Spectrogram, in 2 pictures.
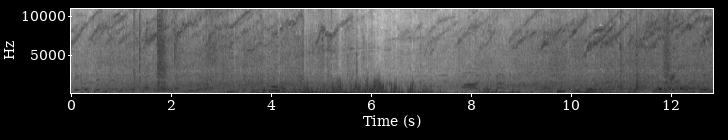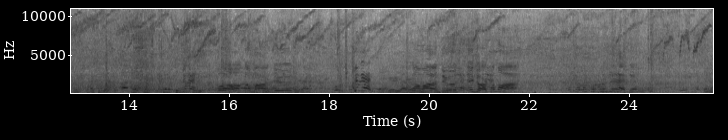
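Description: Small electric model cars whine at high speed around a track.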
